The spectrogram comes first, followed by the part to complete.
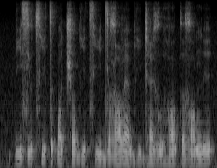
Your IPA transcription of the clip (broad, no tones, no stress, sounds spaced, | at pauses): k͡p i sʲ u t͡sʰ i t ə k͡p ɒ t͡ʃʰ ʌ bʱ i t͡sʰ i dʲ ɒ ɣ ɑ β æ bʱ i ɡʱ æ ɣ ʊ ɦ ɒ k ʌ ɣ ɒ ŋ͡m ɪ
